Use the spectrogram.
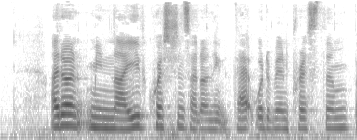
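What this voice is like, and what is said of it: Non-American accent. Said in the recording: “My accent gave me license to ask questions I couldn't have asked if I'd been a white American”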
